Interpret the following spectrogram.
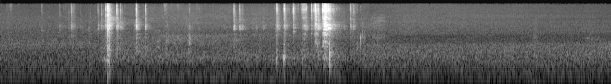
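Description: Sheet-metal sections of a Napoleon vertical charcoal smoker being set back onto its charcoal base and fitted together, closing it up over freshly added wood chips. There is one sharp metal clank about two seconds in, then a few lighter knocks and a short cluster of clanks around six and a half seconds.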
